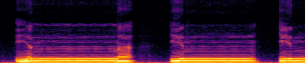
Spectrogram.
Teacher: hukum bacaan ghunnah itu cara bacanya adalah dengan ditahan dan didengungkan selama apa ditahannya minimal selama dua harokat atau dua ketukan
